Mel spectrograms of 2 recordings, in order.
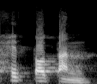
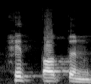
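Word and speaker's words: حطة: Jadi kalau dijadikan maf'ul mutlak berarti bacanya hittotan ya, di qiraah lain. Kalau qiraah yang masyhur yang kita gunakan hittotun, berarti khobar dari mubtada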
